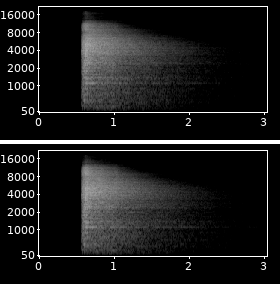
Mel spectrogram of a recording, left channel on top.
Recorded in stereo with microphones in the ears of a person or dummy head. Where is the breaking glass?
Centre (ahead or behind), 1.4 m.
